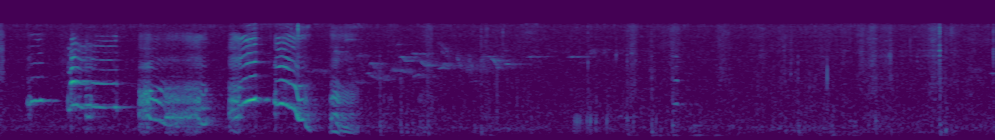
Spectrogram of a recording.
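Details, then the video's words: Flat-Coated Retriever puppies from a breeding kennel in the Rhône-Alpes region of France give a burst of high, sliding whimpers and yelps over the first four seconds, then fade to scattered soft squeaks amid quiet room noise. "Flat-Coated Retrievier Puppies"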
